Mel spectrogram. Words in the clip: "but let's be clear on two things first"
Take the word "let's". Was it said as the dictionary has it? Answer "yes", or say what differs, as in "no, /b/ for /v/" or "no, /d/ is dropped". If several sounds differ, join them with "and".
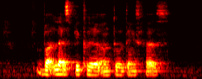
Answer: yes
